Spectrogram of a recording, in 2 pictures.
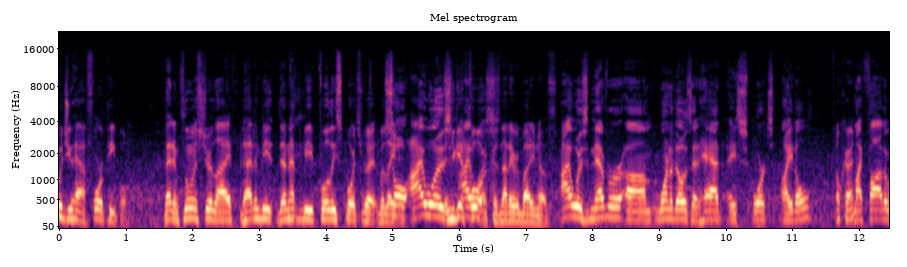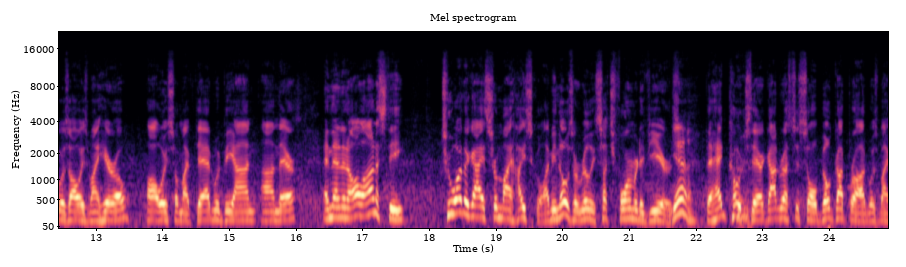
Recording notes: live from radio row for Super Bowl LVII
